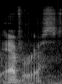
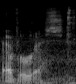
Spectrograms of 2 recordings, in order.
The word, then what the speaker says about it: Everest: of the world but I've always heard Everest like a three-syllable Everest you know um anyways the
